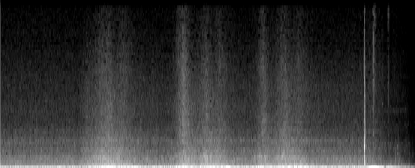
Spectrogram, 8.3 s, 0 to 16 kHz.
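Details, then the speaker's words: Ford FE V8 in ramp truck after ignition tune-up, cold idle after overnight sit: deep, even rumble at steady idle, no misses, stumbles or ticks; smooth, suggesting firing order set correctly. "All right, there's cold idle, running smooth. Sounds like I got the firing order right."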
